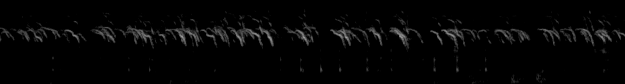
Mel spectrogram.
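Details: Eight-day-old chicks peep loudly and steadily, overlapping high, slurred notes forming a busy chorus, with faint tapping sounds underneath.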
